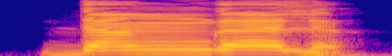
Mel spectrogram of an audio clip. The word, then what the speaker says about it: दंगल: देखिए किस तरीके से, दाम अनुस्वार की मात्रा दंग ग ल, तो बताइए मिलके क्या बनेगा, दंगल।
